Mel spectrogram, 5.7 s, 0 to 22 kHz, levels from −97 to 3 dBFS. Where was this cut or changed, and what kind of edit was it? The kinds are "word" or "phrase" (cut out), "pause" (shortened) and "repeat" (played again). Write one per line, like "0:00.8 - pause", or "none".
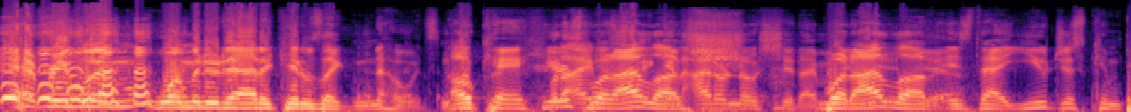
none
